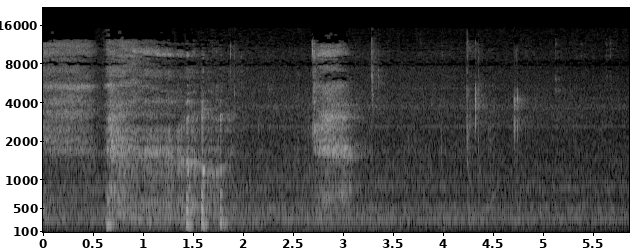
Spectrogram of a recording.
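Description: A woman chewing a bite of food close to the microphone, with wet mouth clicks and smacks. A few soft voiced hums come in the first two seconds, and a brief breath about three seconds in.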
